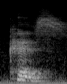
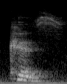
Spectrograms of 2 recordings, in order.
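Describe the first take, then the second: First: The vowel in 'cause is a short schwa. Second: The same.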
